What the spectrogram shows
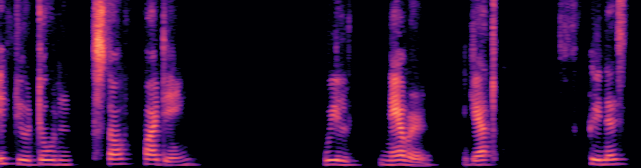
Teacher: the intonations rise a little with the important word fighting, and is a fall a little will never get finished.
